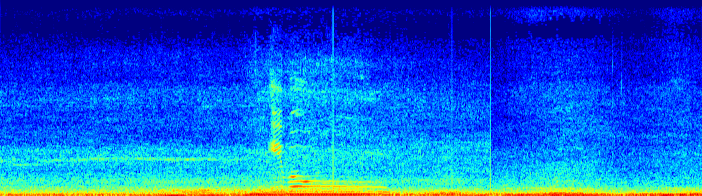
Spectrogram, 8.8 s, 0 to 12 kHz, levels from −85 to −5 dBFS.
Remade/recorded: recorded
